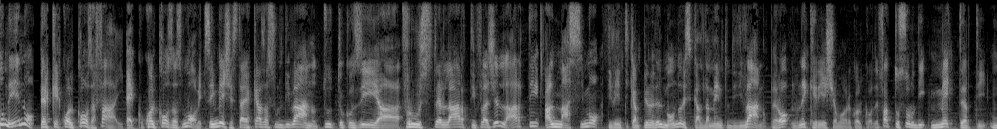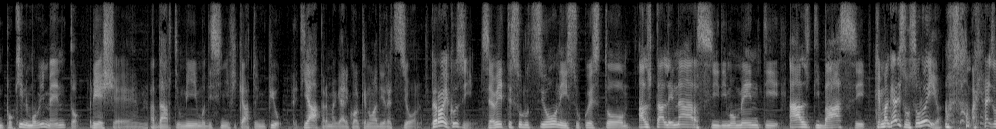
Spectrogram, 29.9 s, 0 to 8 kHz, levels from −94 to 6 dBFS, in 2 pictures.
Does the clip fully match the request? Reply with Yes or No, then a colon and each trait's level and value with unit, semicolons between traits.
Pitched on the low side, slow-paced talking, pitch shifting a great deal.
No: low, 125 Hz; average, 165 wpm; wide, 5.9 semitones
